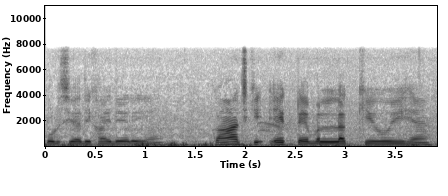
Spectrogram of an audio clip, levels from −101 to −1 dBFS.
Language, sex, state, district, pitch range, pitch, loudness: Hindi, male, Uttar Pradesh, Saharanpur, 125-145 Hz, 135 Hz, -18 LUFS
